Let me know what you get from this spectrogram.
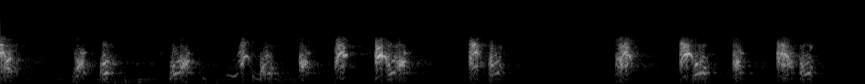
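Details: Squirrel-hunting Norrbottenspets in Oregon on private land barking rapidly: short sharp yaps in quick pairs and runs, roughly sixteen across the stretch, with a brief pause near six seconds.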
